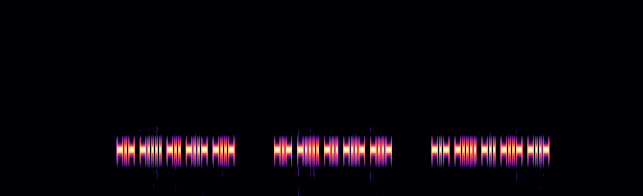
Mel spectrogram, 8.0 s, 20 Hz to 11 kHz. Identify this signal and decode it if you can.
Morse code, heard as a keyed tone, about 51 wpm, 700 Hz. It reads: K6DXX K6DXX K6DXX
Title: USA Call Signs - 5 Characters - Repeated 3x - 50wpm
